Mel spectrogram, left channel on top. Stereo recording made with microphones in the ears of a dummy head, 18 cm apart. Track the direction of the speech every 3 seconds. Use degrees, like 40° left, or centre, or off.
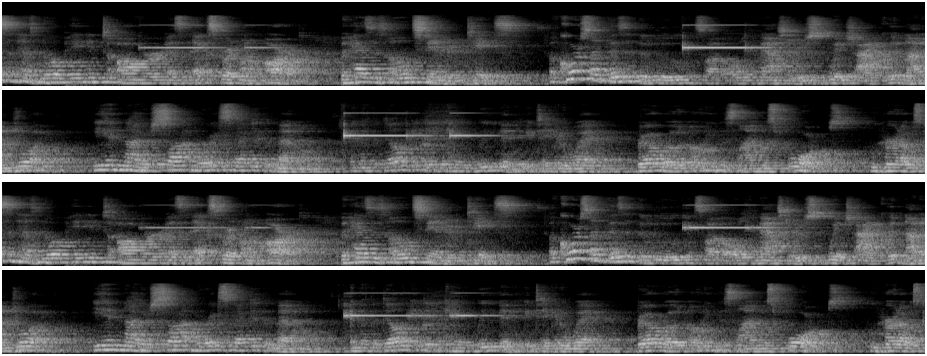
20° left, centre, 30° right, 50° right, 60° right, 60° right.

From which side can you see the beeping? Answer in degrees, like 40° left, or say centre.
40° left.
